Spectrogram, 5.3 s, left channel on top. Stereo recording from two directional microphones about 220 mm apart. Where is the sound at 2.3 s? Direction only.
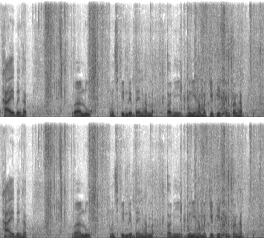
15° right (ahead or behind).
